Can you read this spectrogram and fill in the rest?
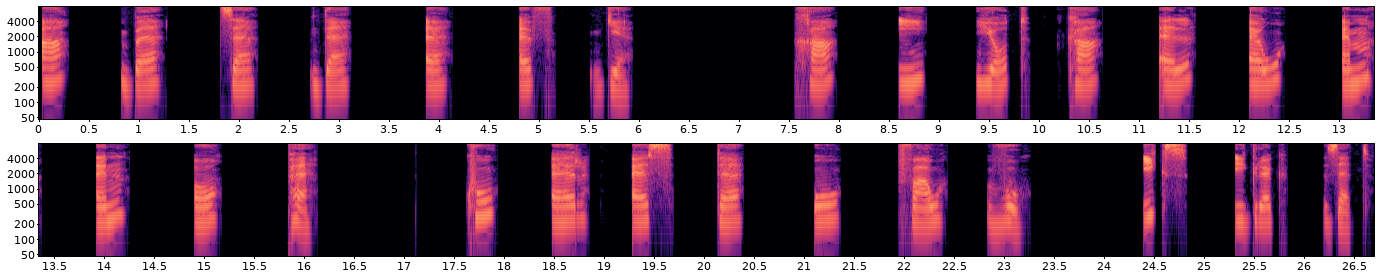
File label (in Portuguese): alfabeto polones; língua polonesa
